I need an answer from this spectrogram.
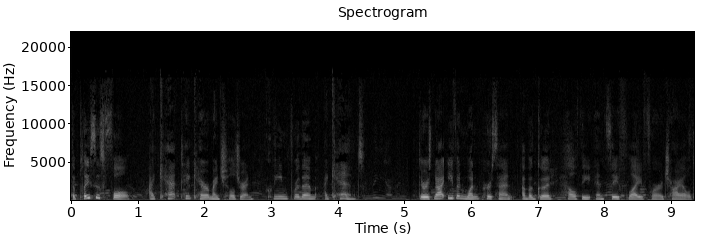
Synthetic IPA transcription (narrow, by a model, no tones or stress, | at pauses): ðɨpʰl̥eɪsɨz̥fʊlˠʔaɪkʰæ̃ntʰeɪkʰɛɹʌvmaɪt͡ʃʰɪlˠdɹɨ̰̃nkʰl̥ĩnfə˞ðɨ̃maɪkʰæ̃nt | ðə˞ɨznəɾʔivɨ̃nwʌ̃npʰə˞sɛ̃ntʔʌvəɡʊd̚hɛlˠθiʔɨ̃nseɪflaɪfə˞ɨt͡ʃʰaɪlˠd̥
